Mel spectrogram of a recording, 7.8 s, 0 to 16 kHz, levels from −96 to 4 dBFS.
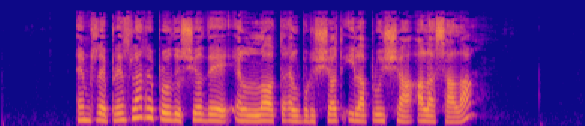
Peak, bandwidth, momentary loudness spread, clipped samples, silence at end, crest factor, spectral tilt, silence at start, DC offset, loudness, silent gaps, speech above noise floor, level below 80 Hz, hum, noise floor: -4 dBFS; 11.5 kHz; 7 LU; under 0.1%; 1.5 s; 18 dB; -3 dB/octave; 1 s; under 0.1%; -21 LUFS; none; 63 dB; -68 dBFS; none; -85 dBFS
